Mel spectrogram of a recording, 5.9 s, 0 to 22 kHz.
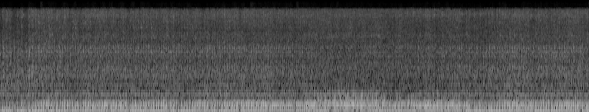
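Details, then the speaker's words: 2001 Katana 600 on the reserve petcock setting: a low, uneven idle wavers and sags as if about to stall. The idle speed was set too low after carb tampering, and the fuel is probably almost completely out. "She's having a hard time idling. I gotta turn the idle up slightly. That's what I get for tampering with the carb,"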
